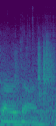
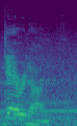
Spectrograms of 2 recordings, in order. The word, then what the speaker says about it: Garudon: And he brings his head down to you, Baradon. Ooh, ain't you something? That's not how you pronounce his name. Garudon. Garudon.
